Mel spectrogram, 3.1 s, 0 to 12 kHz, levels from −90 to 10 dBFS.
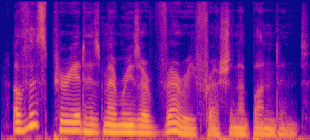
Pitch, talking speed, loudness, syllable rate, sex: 125 Hz, 195 wpm, -16 LUFS, 6.0 syllables/s, male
